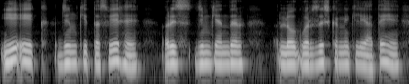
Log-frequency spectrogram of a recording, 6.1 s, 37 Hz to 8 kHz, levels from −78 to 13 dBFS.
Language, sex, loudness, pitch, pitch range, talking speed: Urdu, male, -17 LUFS, 140 Hz, 135-145 Hz, 165 wpm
